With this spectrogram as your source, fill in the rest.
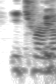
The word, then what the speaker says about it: Eterneva: Eterneva. Am I saying it right? Like eternal? Eterneva? Eterneva. Yep, Eterneva. exactly.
